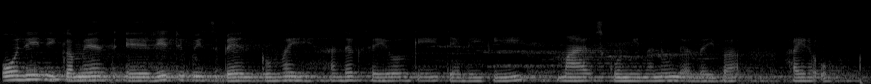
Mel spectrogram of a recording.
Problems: background sounds at intervals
